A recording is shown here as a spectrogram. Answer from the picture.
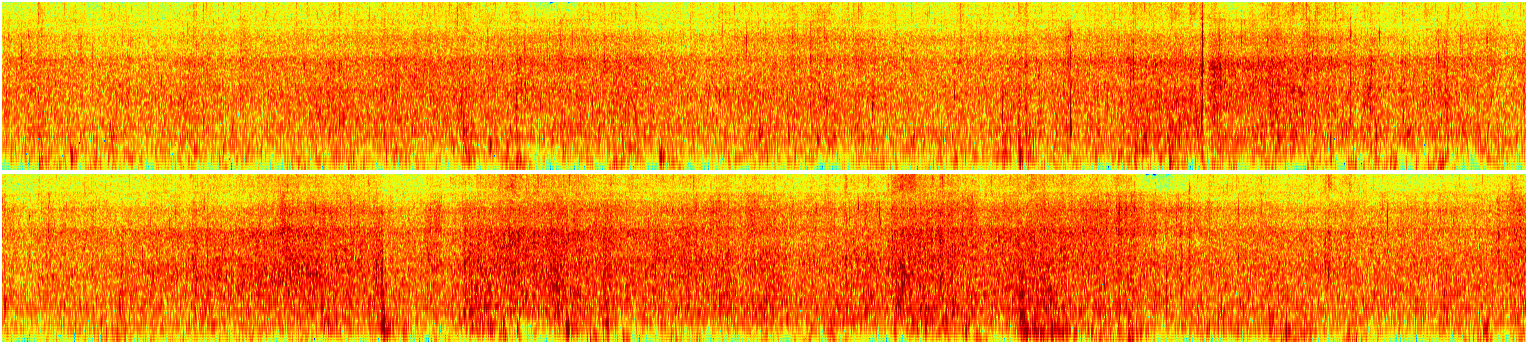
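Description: River rapids rushing and splashing around a canoe, with irregular splashes and wind buffeting the microphone; the water grows louder in the second half.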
